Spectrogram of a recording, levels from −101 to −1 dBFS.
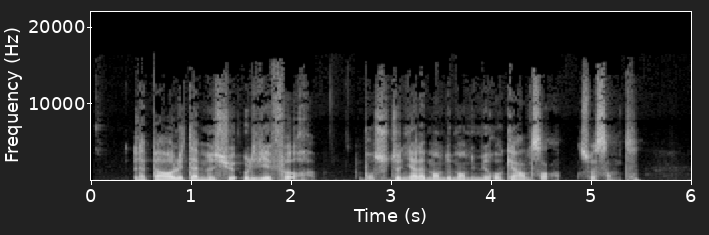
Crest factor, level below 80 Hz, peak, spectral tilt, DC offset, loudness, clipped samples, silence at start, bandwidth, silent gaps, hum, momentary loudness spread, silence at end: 22 dB; -44 dBFS; -2 dBFS; -4.5 dB/octave; under 0.1%; -23 LUFS; under 0.1%; 0.45 s; 16 kHz; none; none; 16 LU; 0.5 s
